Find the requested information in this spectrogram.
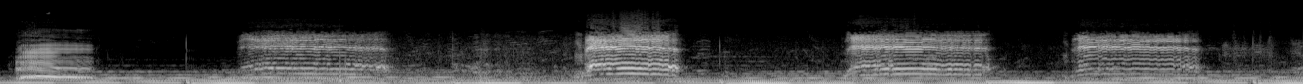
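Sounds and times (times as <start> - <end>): background music with low notes: 0.0 - 13.0
sheep or goat bleating: 0.2 - 1.0, 2.4 - 4.0, 5.8 - 6.9, 8.4 - 10.0, 10.7 - 12.1.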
